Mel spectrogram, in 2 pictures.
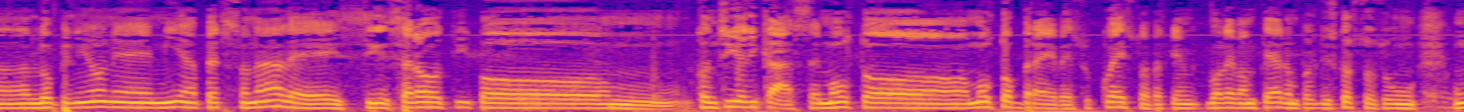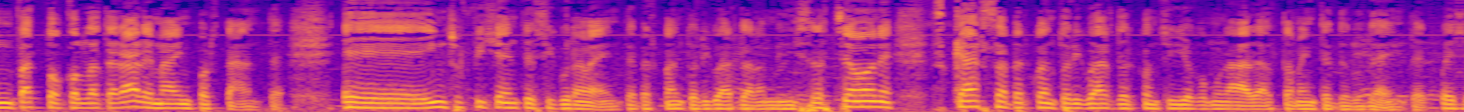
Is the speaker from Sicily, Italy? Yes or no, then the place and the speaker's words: yes; Cefalù, Sicily, Italy; Da quell'enorme vantaggio che risiediamo a Cefalù, siamo di Cefalù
